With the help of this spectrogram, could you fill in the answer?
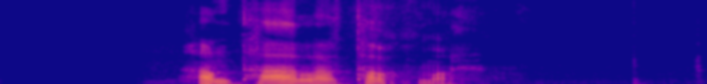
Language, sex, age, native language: Icelandic, male, 20-29, Icelandic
